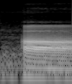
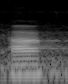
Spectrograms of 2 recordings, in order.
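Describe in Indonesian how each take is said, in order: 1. Suku kata ini diucapkan dengan nada ketiga. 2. Suku kata ini diucapkan dengan nada ringan netral. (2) "Kalau nada ringan cuma a gitu aja"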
